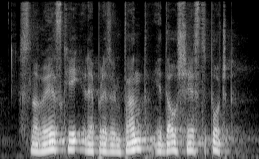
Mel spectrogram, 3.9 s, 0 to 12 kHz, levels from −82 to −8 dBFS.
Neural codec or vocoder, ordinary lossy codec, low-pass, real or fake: codec, 24 kHz, 0.9 kbps, WavTokenizer, medium speech release version 1; none; none; fake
